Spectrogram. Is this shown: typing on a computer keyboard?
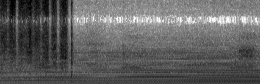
no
